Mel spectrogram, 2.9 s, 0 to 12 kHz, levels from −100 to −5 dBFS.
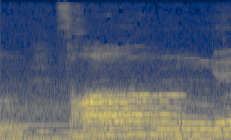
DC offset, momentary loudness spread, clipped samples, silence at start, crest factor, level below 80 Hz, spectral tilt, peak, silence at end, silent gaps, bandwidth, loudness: under 0.1%; 18 LU; under 0.1%; 0 s; 18 dB; -44 dBFS; -8 dB/octave; -10 dBFS; 0 s; none; 11.5 kHz; -26 LUFS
